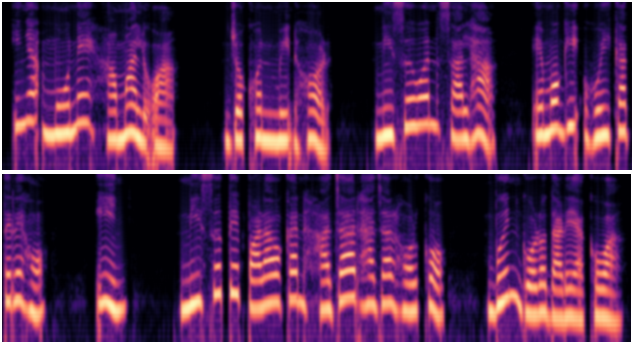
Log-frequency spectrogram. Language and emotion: Santali, sad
